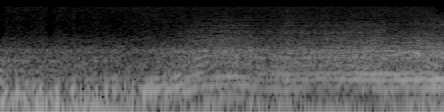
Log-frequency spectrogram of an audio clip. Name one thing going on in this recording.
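A snowmobile engine revs up, rising in pitch, and holds a steady higher note.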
